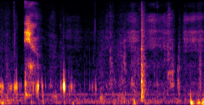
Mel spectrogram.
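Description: Handling and movement noise as the camera is carried along: a few sharp clicks and knocks and a low thump near the end. About half a second in there is a short high squeal that falls in pitch.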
